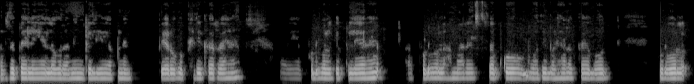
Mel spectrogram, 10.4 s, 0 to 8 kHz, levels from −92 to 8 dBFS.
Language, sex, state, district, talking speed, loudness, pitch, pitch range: Hindi, male, Bihar, Jahanabad, 185 wpm, -29 LUFS, 140 Hz, 135-140 Hz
